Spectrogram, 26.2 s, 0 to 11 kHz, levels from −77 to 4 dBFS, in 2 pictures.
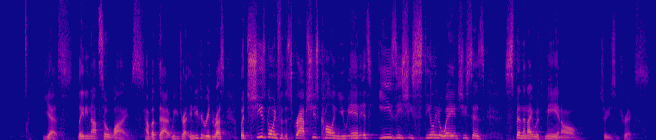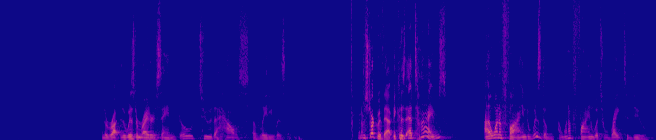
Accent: American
